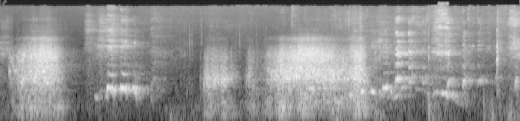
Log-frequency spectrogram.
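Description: Someone tries to blow an alphorn: several long, breathy rushes of air with only brief, wavering low buzzy tones breaking through, mixed with wheezy laughter.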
